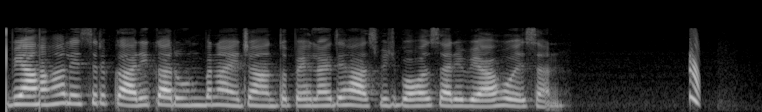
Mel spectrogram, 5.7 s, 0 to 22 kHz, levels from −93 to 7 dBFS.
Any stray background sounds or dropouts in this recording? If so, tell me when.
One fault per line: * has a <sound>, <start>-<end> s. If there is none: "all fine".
* has a chirp, 5.2-5.3 s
